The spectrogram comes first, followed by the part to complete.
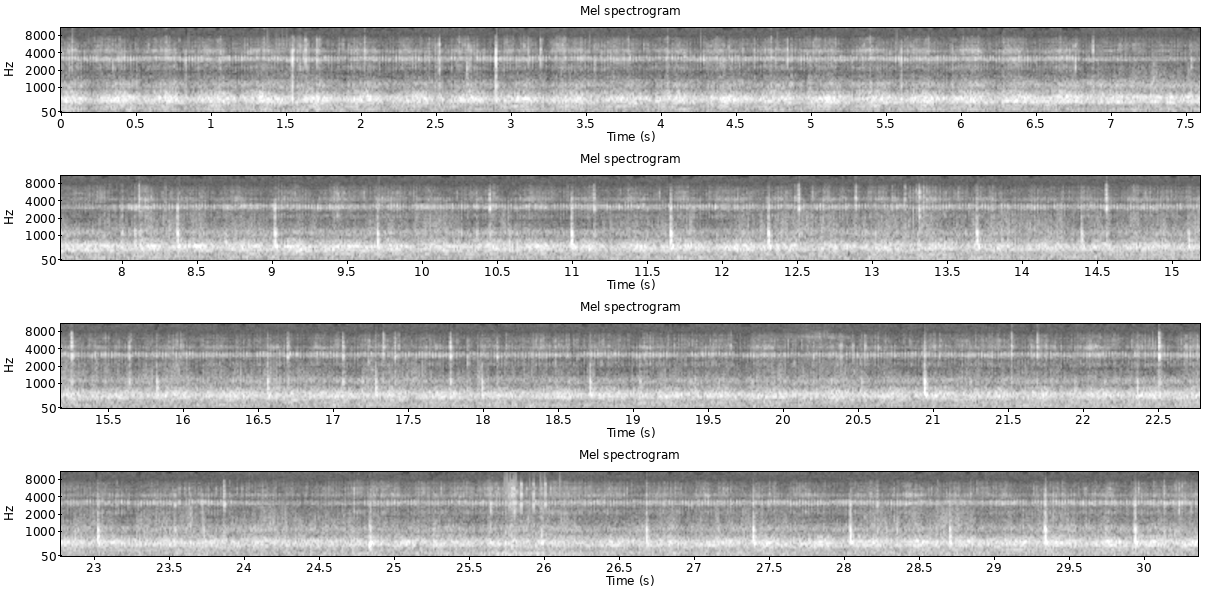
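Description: Steady ride noise from a bicycle-mounted camera rolling along a paved path: tyre rumble and wind on the microphone, with frequent small ticks and rattles and one sharper click near the end.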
